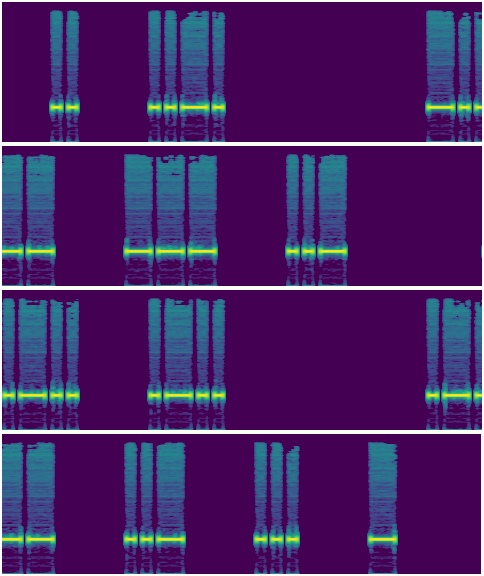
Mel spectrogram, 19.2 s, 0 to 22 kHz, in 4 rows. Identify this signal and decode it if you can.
Morse code, heard as a keyed tone, about 15 wpm, spaced as for 8 wpm, 1000 Hz. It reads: IF YOU LL JUST
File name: qotdfiles / 8wpm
